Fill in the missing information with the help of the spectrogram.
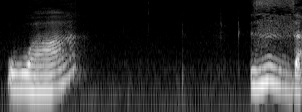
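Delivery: long held "Oa", pause, buzzed "z"; sounding out. Shown as a demonstration. Teacher correcting oiseau sound by sound, sounding it out. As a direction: separate "Oa" from a sustained z. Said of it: "celui qui est coincé entre".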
